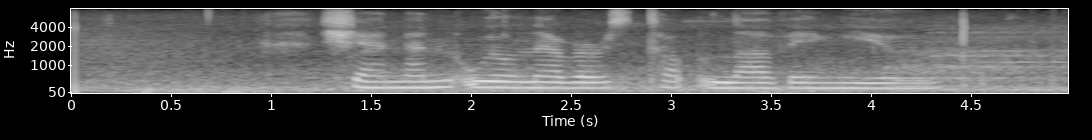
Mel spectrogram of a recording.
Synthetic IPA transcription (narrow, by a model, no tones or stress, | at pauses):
ʃɛnə̃nwɪlˠnɛvəɹstʰɔp̚lavɪ̃ŋju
